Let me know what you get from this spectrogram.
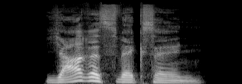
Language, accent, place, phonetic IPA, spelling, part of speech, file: German, Germany, Berlin, [ˈjaːʁəsˌvɛksl̩n], Jahreswechseln, noun, De-Jahreswechseln.ogg
- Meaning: dative plural of Jahreswechsel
